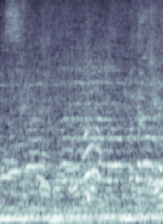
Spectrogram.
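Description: People talking close by, with a steady low rumble underneath.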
